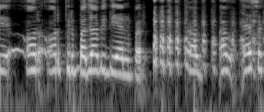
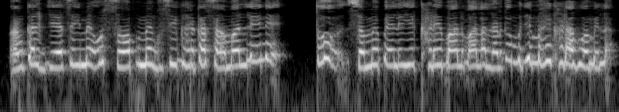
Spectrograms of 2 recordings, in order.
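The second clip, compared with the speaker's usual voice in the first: put-on higher girl's voice, half laughing; girl telling tales; 4 semitones higher than usual. Girl reporting to her uncle what the boy said, in a higher tattling voice.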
